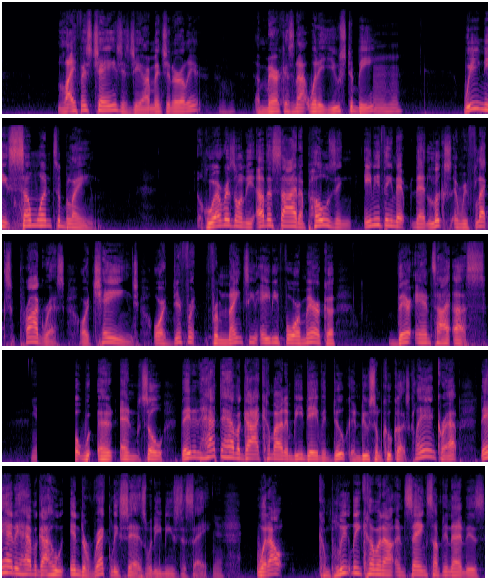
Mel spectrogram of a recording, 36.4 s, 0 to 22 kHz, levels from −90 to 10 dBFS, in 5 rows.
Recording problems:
audio cutting out; at 22 s for 0.5 s

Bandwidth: 15.5 kHz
